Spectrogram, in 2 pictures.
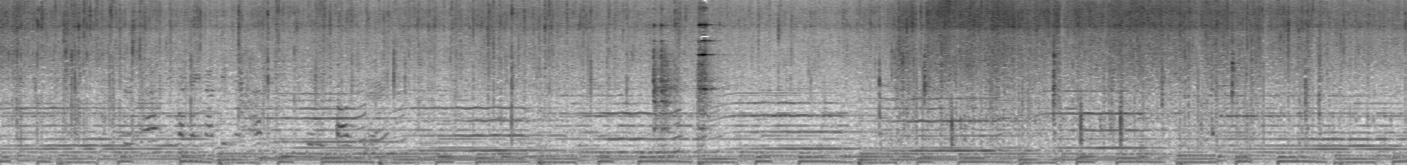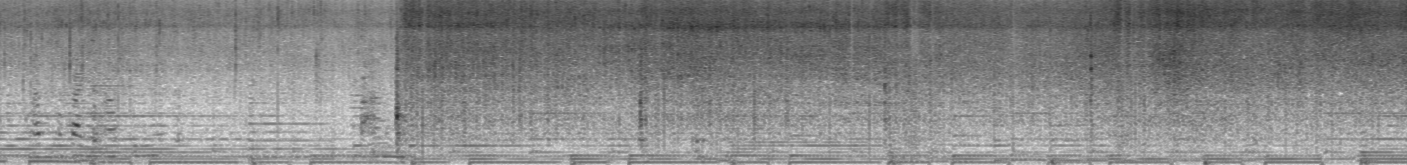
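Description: Chopped onion, ginger, garlic and chili sautéing in oil in a frying pan, stirred with a wooden spatula, over background music. About two-thirds of the way in, a much louder sizzle starts as marinated chicken feet go into the hot oil and fry.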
